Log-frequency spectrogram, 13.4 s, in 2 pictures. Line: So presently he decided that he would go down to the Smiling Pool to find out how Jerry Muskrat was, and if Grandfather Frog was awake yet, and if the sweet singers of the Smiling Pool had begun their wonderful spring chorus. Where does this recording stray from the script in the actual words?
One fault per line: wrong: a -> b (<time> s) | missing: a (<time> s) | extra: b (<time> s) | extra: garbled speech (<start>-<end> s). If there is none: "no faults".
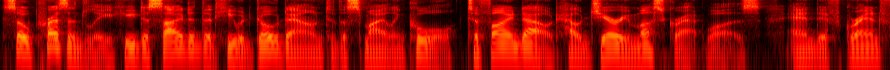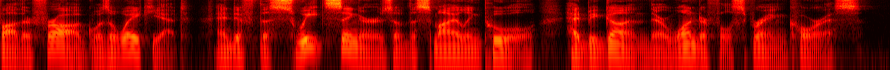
no faults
